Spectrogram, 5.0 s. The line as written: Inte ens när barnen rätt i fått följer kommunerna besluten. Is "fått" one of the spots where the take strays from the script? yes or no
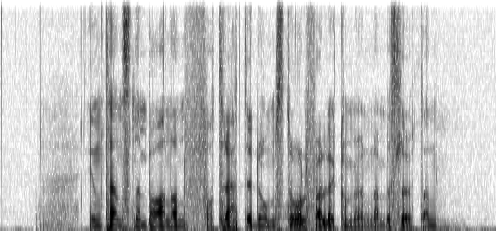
yes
